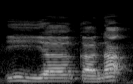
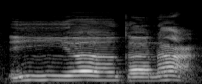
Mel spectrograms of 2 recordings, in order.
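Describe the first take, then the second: First: "iyyaka na-" with the ain missing; wrong reading. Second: "Iyyaka na-" slow with a pressed ain; correct reading. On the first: Teacher shows pupils the mistaken na. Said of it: "nah, salah ya". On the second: Teacher models the pressed ain for pupils. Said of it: "di agak tekan ya". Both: Shown as a demonstration.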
